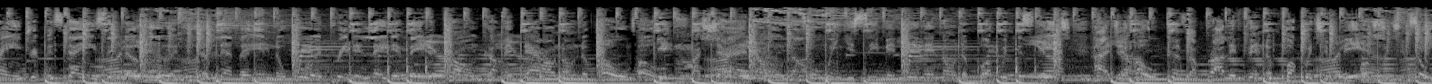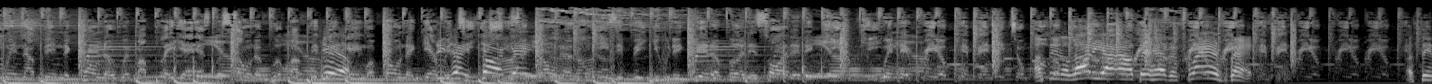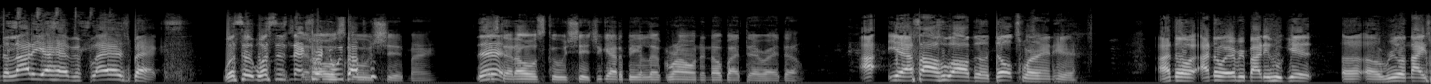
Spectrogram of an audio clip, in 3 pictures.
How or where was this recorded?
busy venue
